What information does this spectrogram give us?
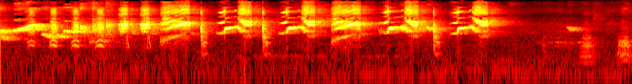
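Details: Javan myna (jalak kebo) in lively song for luring: a dense chattering jumble of harsh notes, then repeated squawks each with a rising whistled tail, ending in quieter scattered notes.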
